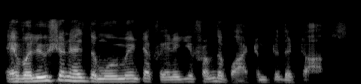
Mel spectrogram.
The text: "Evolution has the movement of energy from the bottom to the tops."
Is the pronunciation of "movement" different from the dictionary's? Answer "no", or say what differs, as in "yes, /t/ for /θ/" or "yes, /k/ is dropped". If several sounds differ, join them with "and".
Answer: no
